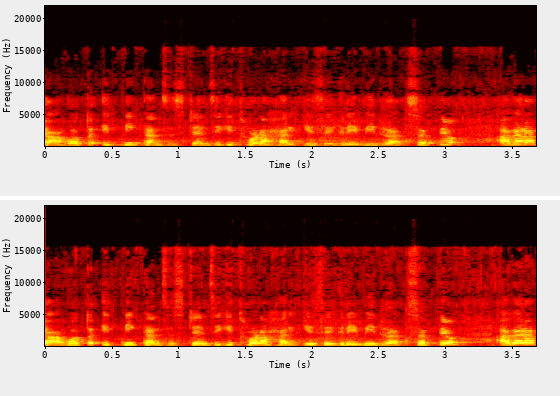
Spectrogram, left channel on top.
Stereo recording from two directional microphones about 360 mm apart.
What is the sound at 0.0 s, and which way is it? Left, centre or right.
Speech, centre.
